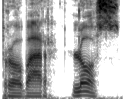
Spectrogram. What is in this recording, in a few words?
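to taste try it, Spanish, male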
